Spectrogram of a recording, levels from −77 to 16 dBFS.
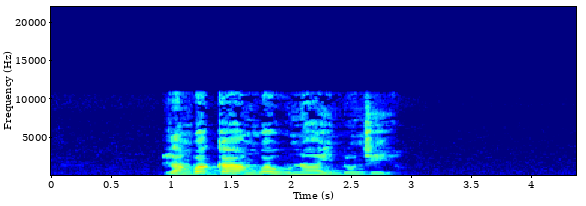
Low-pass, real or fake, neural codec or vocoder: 10.8 kHz; real; none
